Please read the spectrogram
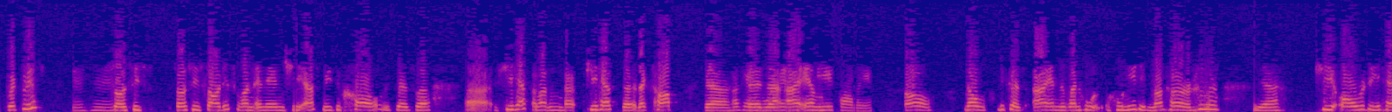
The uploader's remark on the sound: Prank Phone Calls Collection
